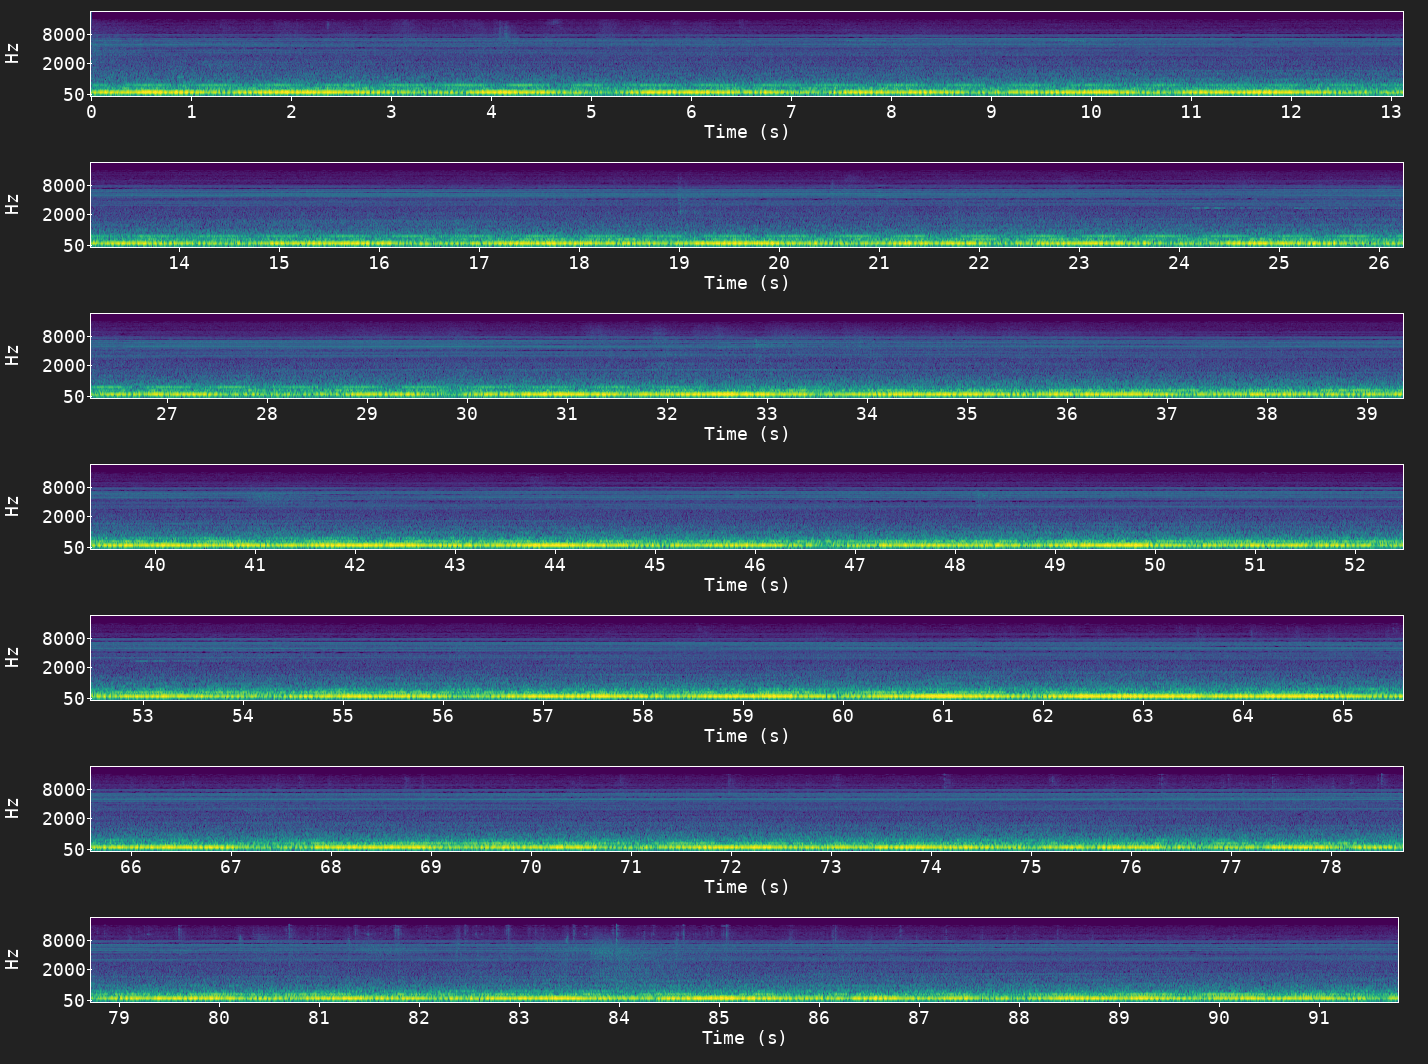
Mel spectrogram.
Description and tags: metro subway tunnel heavy buzz and hum tonal Montreal, Canada
buzz, Canada, heavy, hum, metro, Montreal, subway, tonal, tunnel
